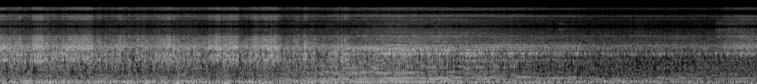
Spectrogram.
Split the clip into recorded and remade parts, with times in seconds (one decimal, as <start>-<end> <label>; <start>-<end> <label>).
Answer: 0.0-7.6 remade

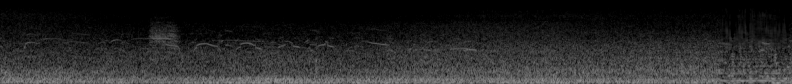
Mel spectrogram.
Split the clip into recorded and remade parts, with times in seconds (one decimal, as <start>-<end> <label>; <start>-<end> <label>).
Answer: 0.0-7.2 recorded; 7.2-7.9 remade

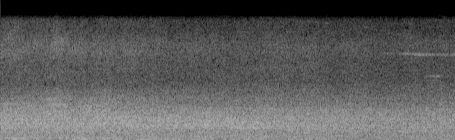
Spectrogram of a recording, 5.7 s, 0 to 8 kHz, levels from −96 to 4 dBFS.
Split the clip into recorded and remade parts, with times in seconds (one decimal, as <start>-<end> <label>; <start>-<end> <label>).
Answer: 0.0-0.6 recorded; 0.6-2.0 remade; 2.0-5.7 recorded

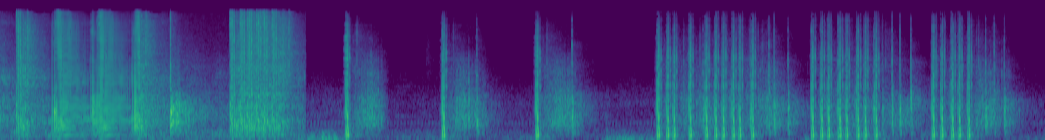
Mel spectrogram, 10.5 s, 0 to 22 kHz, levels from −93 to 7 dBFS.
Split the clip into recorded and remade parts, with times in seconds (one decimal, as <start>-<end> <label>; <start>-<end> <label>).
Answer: 0.0-0.5 recorded; 0.5-1.4 remade; 1.4-10.5 recorded

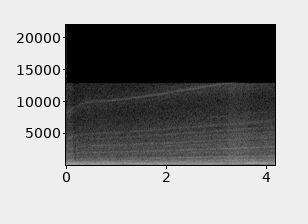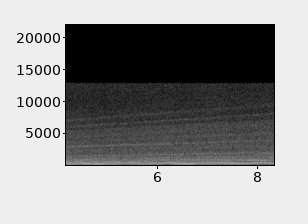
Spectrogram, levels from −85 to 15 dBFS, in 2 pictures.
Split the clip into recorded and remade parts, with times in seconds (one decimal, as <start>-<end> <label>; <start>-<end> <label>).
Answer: 0.0-5.2 recorded; 5.2-5.8 remade; 5.8-6.6 recorded; 6.6-7.2 remade; 7.2-8.4 recorded

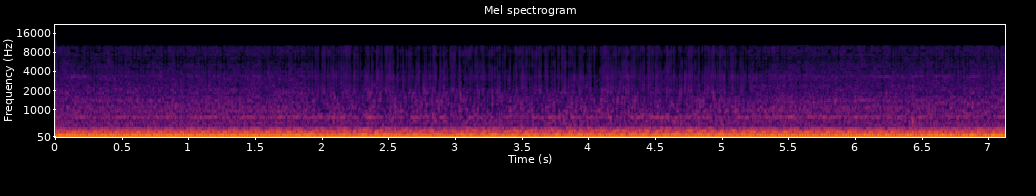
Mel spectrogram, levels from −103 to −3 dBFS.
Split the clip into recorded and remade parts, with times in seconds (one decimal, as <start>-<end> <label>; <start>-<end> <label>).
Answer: 0.0-1.9 recorded; 1.9-5.2 remade; 5.2-7.1 recorded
